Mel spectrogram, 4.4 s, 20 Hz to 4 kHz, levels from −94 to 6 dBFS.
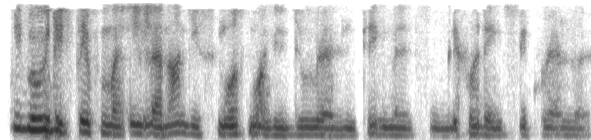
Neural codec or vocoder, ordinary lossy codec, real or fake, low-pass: codec, 24 kHz, 1.5 kbps, HILCodec; MP3, 32 kbps; fake; 3.6 kHz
